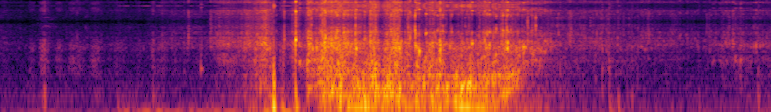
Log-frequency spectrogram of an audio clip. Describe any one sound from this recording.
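Water splashes loudly as a person plunges in.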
